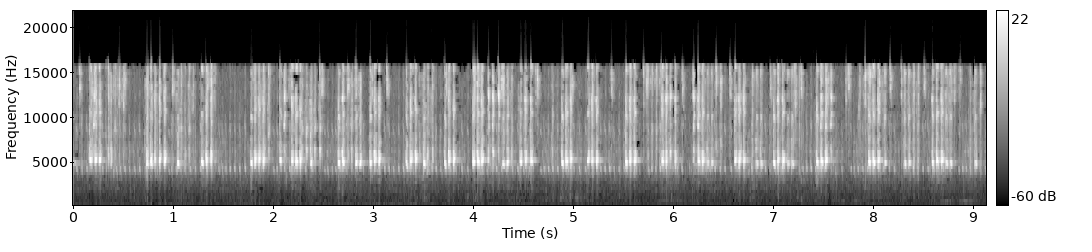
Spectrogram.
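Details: Loud, steady cricket chirping: high pulsed bursts repeating about every third of a second in a regular rhythm, strong and clear with no other sounds.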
